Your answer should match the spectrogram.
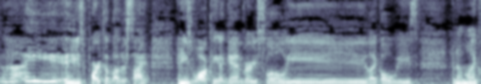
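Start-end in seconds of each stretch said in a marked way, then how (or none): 0.0-0.9 high-pitched, drawn-out little hi; acted high hello; fake-sweet greeting. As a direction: put on a sweet, sing-song greeting. Acts greeting her slow date.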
